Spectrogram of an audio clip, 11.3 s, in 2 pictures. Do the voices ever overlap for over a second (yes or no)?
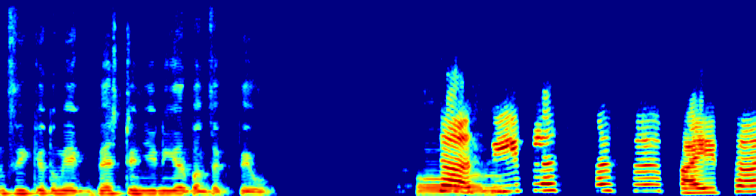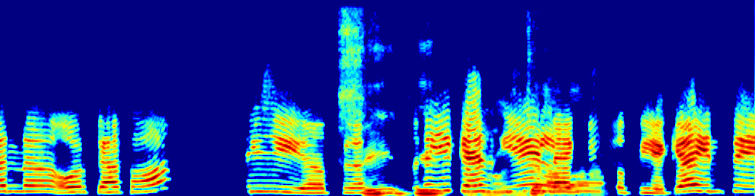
yes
